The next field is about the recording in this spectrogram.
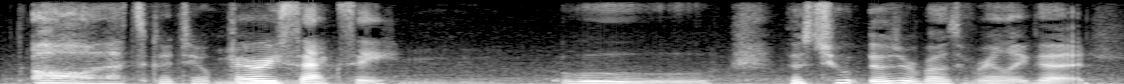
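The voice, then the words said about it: Put-on sexy voice. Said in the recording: “Why'd you put on your sexy voice for all that? ... Is that my sexy voice?”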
